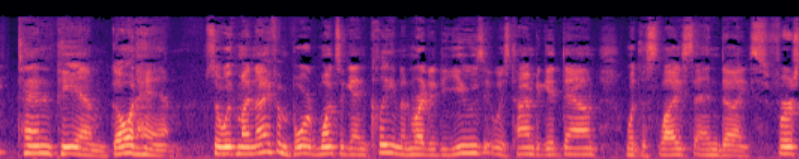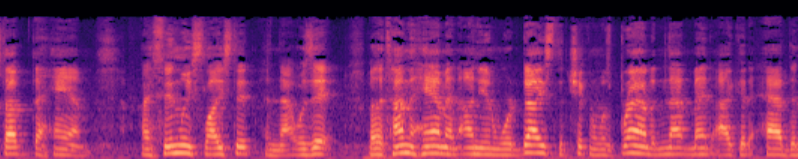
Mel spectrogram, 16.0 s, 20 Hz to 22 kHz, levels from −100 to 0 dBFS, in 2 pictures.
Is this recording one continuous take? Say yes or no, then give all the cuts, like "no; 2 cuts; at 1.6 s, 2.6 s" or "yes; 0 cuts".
no; 2 cuts; at 9.3 s, 11.6 s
